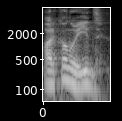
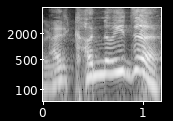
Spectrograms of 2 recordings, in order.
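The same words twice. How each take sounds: First: The name is said with a plain accent. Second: The name is said with a Japanese accent. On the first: "kaller jeg det i hvert fall" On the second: "Kan du ikke si det med japansk uttale forresten?"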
